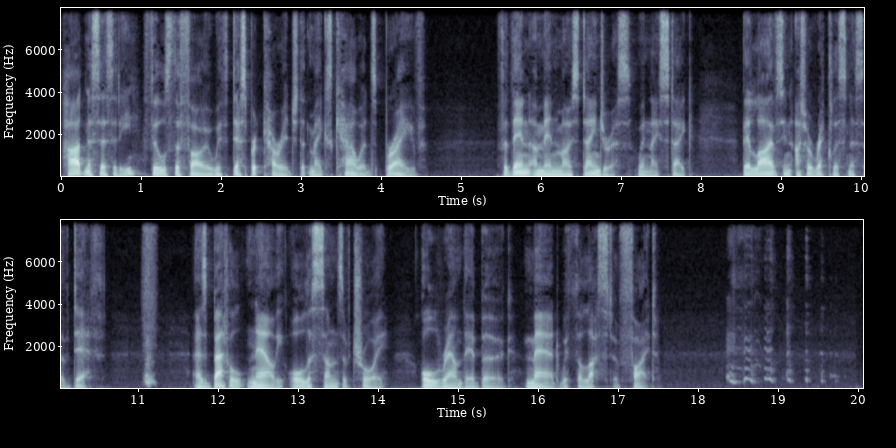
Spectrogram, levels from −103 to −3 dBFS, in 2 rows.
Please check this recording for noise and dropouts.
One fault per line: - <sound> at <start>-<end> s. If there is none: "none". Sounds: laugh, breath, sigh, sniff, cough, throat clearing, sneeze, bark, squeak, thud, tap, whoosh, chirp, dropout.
- sniff at 11.0-11.3 s
- laugh at 18.3-19.9 s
